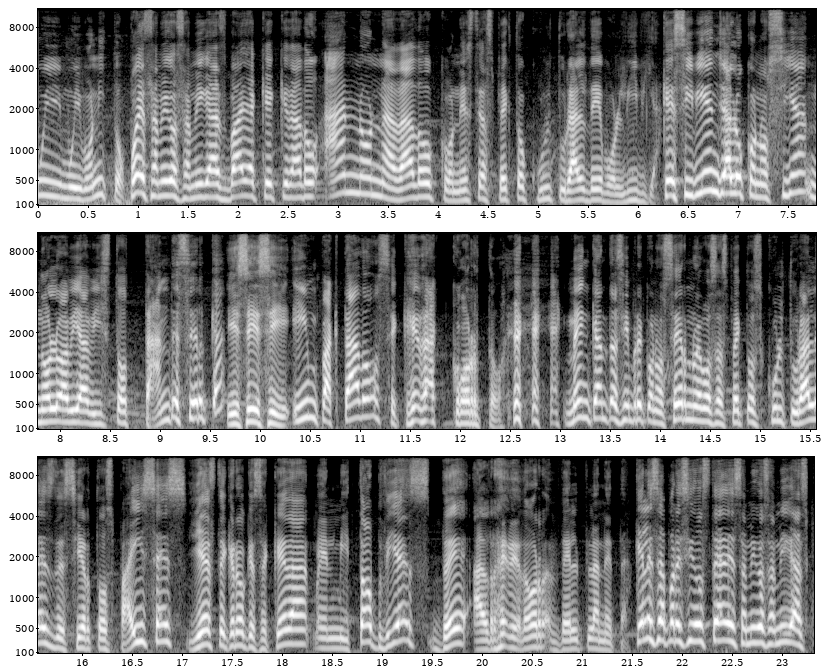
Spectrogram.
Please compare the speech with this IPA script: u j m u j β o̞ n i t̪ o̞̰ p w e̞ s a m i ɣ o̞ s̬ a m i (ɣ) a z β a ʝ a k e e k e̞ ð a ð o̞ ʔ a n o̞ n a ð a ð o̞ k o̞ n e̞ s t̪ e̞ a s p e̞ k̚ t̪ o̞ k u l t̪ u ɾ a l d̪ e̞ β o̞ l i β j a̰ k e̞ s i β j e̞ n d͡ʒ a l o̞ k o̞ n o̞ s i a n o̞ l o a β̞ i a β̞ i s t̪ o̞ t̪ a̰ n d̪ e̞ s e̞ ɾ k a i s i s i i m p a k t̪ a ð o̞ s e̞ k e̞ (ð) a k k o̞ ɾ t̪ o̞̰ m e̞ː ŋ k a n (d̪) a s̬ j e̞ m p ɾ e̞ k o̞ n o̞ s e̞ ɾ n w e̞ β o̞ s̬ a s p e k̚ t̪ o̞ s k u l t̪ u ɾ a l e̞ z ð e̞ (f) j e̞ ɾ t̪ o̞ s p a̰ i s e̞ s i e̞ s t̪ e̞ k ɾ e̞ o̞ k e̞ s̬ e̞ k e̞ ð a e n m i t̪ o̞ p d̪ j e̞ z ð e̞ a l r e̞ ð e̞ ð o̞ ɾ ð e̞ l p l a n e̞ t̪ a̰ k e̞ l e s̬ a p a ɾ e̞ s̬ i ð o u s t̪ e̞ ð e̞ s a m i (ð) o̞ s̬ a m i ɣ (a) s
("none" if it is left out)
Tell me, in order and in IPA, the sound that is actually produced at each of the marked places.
ɣ, ð, t̪, s, ɣ, a

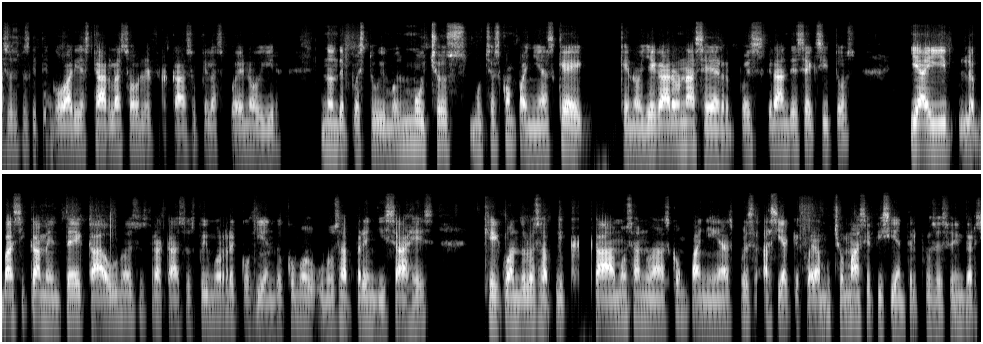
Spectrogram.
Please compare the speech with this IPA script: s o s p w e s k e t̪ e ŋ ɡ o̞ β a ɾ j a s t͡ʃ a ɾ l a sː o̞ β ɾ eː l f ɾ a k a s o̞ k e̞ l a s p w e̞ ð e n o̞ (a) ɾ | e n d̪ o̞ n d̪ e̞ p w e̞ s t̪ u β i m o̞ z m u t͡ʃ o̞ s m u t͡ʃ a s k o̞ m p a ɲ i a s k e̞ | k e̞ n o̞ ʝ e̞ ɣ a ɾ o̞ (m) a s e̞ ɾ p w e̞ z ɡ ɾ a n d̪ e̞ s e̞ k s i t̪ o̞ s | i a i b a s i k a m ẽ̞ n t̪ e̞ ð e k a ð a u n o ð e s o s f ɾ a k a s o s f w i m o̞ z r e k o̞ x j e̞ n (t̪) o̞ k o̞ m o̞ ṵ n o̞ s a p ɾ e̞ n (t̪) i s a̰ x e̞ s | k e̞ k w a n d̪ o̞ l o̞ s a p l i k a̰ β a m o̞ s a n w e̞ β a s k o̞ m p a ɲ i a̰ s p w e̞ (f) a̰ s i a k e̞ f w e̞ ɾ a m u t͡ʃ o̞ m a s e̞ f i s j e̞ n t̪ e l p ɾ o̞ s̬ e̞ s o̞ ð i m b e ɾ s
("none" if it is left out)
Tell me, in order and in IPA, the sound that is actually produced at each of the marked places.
i, n, d̪, d̪, s

